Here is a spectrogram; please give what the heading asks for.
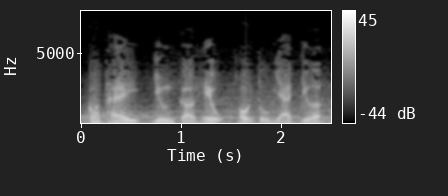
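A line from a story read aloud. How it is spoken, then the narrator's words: Low voice, wounded. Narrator (Vietnamese): Hốt Đô Hổ toàn thân giấy máu, hạ giọng nói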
